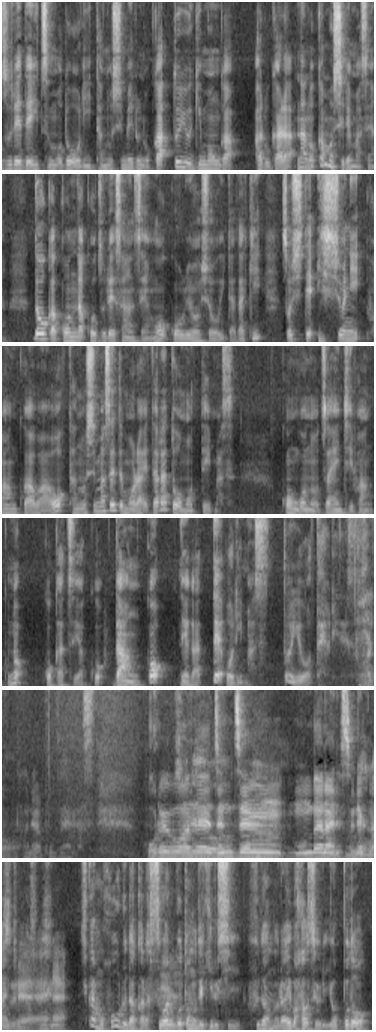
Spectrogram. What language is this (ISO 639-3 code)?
jpn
